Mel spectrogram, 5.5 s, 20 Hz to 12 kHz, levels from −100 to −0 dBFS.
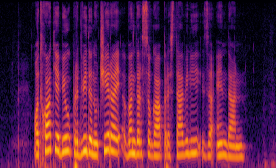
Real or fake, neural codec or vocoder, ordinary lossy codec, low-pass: real; none; none; none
